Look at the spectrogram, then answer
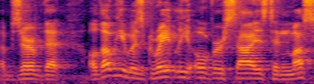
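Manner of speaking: ordinary delivery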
